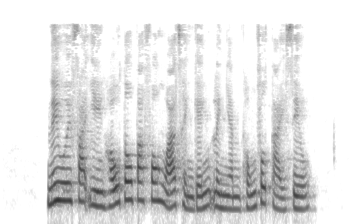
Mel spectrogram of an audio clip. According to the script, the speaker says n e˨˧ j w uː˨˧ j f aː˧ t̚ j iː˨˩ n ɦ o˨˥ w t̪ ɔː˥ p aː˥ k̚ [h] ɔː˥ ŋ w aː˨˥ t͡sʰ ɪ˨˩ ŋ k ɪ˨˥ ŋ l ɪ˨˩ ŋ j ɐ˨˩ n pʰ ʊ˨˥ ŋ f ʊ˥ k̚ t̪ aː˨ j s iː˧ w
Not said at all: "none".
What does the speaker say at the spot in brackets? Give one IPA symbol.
f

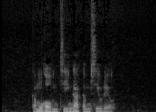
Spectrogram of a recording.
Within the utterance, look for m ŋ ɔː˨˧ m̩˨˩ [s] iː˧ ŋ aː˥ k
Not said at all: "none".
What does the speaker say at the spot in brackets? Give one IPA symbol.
t͡s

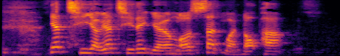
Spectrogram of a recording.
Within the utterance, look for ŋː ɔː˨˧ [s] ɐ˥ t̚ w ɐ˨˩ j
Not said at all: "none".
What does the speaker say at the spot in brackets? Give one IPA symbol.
s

